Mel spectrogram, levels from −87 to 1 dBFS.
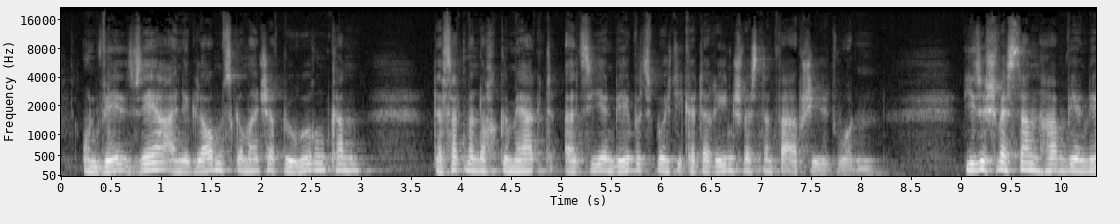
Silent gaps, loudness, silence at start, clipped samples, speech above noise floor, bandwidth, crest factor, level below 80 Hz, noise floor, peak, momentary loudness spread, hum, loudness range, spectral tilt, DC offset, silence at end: none; -17 LUFS; 0.25 s; under 0.1%; 27 dB; 17 kHz; 16 dB; -54 dBFS; -43 dBFS; 0 dBFS; 10 LU; none; 3 LU; -6.5 dB/octave; under 0.1%; 0 s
